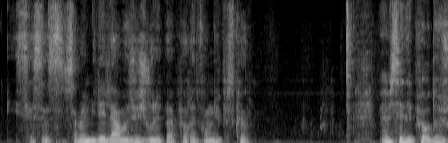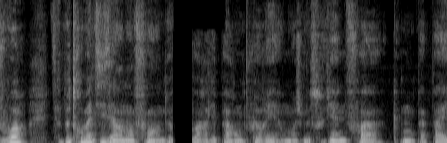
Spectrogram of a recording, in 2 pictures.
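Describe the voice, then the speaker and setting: Speaking with a lowish, somewhat mellow voice that has a breathy edge, a young mother vlogger recounts a personal story at home in front of a ring light. She sounds hesitant, restarting often and using many fillers.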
